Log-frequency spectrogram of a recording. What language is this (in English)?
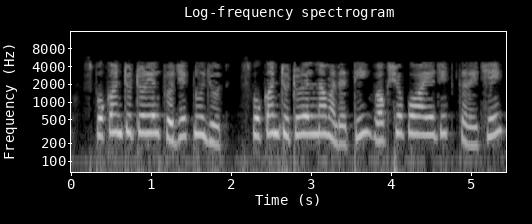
Gujarati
